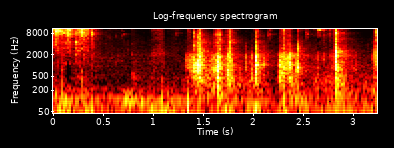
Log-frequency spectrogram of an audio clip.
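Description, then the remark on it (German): Keys jangle and scrape in a lock as guards unlock a cell door, a bright metallic rattle with several sharp clicks and clinks over about three seconds, with no voices. “Drei Goblins jeweils die zu der rechten eurer Zelle drehen sich in Richtung eurer Tür und schließen diese auf.”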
